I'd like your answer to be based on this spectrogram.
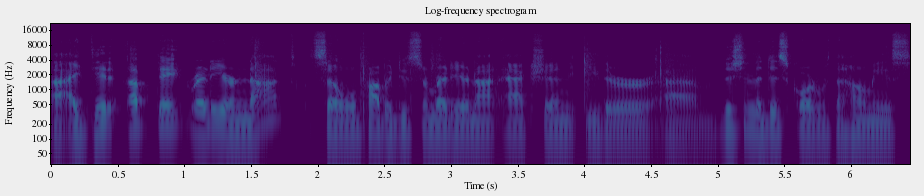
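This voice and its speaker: A man with a Texas accent talks at a fairly quick pace in a fairly low pitch, with ordinary pitch variation. The recording is very clean, with a silent background. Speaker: former police officer and streamer. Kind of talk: casual livestream chat.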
